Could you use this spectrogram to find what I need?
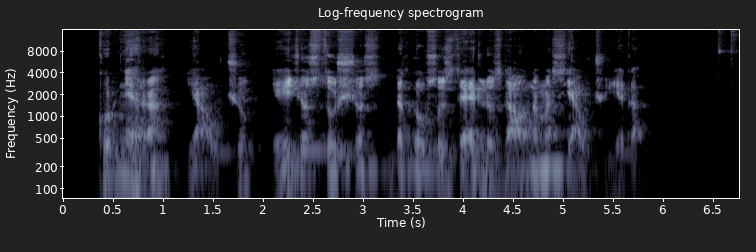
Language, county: Lithuanian, Vilnius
